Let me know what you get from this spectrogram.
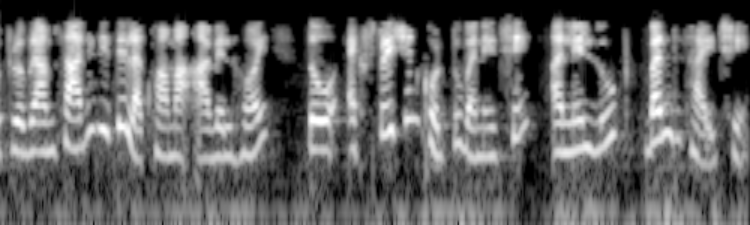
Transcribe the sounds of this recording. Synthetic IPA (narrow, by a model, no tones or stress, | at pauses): opɾoɡɾamsaɾiɾit̪eləkʰʋamã̰ʔa̰ʋelɦoj | t̪oekspɾeʃənkʰoɽt̪ũbənet͡ʃʰeənelupbə̃nd̪ʱt̪ʰajt͡ʃʰe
